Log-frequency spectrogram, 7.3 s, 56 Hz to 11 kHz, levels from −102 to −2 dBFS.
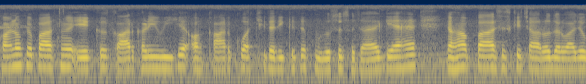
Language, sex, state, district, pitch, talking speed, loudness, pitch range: Hindi, male, Madhya Pradesh, Umaria, 155 Hz, 205 wpm, -19 LUFS, 145-160 Hz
